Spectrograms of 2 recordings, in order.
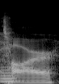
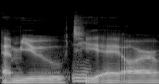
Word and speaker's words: Matar: Matar. Okay. Yeah, they don't say Matar, like Mutar, I guess would be Matar, but they probably say like Mutar or something like that.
